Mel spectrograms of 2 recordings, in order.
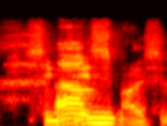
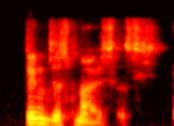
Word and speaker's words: syndesmosis: Syndesmosis, um, yep. Syndesmosis, thank you.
